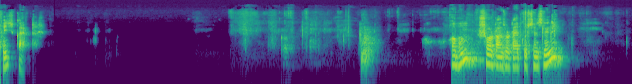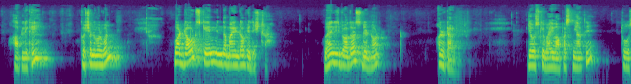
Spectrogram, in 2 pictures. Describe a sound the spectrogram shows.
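A middle-aged man speaks calmly and clearly, close to a microphone, with pauses.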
